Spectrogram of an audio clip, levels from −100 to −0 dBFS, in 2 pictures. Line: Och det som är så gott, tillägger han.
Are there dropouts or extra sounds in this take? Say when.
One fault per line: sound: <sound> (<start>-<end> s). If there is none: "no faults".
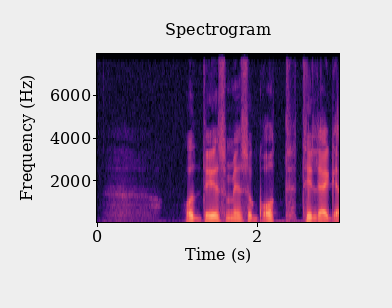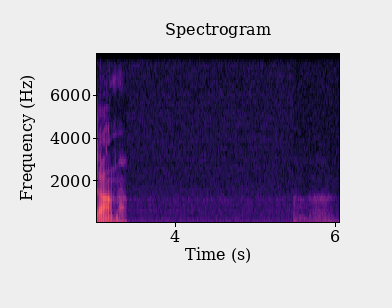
no faults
